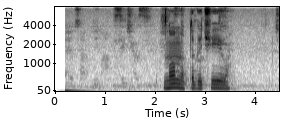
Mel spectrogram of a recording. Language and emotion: Russian, neutral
